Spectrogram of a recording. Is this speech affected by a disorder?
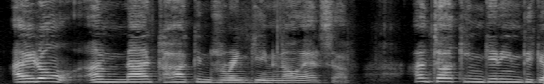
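Yes: cerebral palsy.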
